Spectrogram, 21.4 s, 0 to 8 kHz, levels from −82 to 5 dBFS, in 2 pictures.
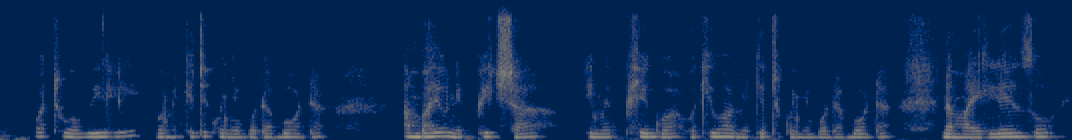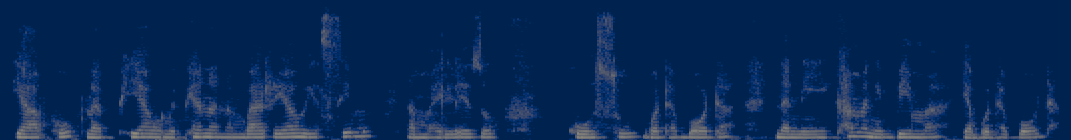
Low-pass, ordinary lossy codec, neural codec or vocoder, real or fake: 7.2 kHz; Opus, 16 kbps; none; real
